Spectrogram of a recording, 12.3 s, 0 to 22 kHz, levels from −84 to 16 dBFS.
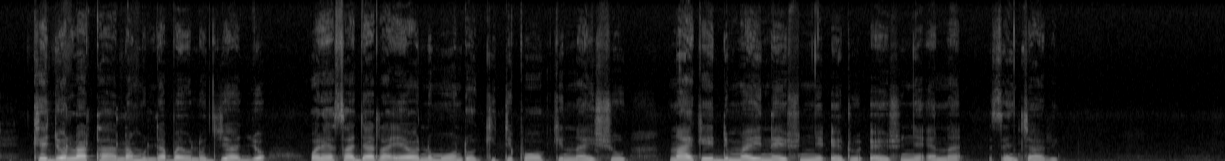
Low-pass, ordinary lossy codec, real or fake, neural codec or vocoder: none; none; real; none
